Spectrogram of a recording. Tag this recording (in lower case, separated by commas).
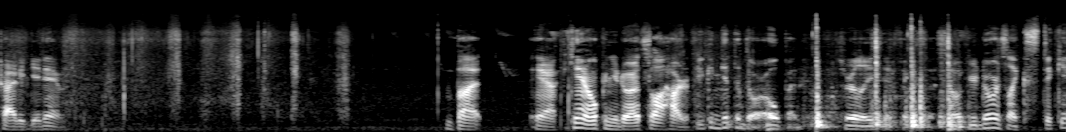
door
